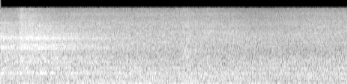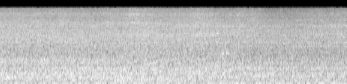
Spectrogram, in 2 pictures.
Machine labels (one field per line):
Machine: fan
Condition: normal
